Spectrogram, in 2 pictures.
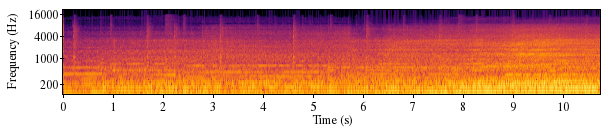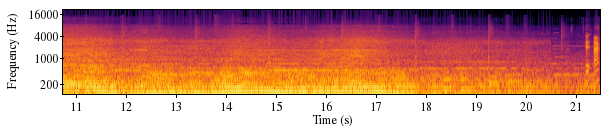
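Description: A four-wheel-drive ute's engine pulling through soft beach sand, its pitch rising and falling as it is revved, with the tyres let down to about 25 psi to get it out of a bog. Background music plays over it.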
